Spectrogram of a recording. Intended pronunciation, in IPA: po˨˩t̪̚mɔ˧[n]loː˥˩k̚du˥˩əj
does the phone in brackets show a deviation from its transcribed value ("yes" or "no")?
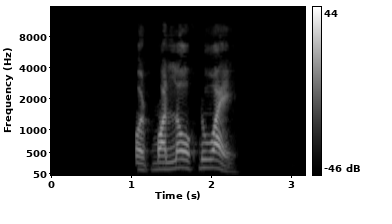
no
